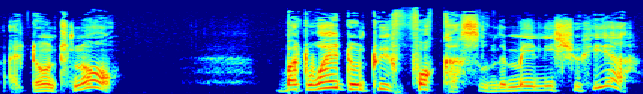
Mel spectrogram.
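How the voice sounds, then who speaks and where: Male commentary host from Kenya, second-language English, earnest and emphatic, animated intonation, slightly husky. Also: high voice, normal speed, dry recording, clean studio sound. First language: not English. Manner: earnest, emphatic, frequent "yeah" tags, rising stresses on key words. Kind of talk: opinion commentary monologue.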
